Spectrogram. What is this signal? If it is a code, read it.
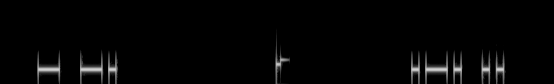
Morse code, heard as a keyed tone, about 17 wpm, 700 Hz. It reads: TN RI
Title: US States 17wpm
